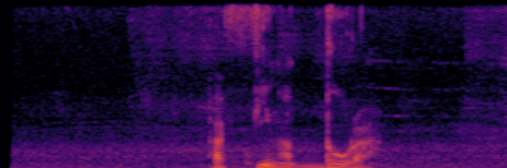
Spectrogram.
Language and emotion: Russian, angry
